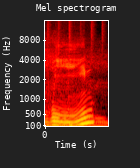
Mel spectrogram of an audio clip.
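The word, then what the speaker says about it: ウィーン: So the Japanese pronunciation is also ween.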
